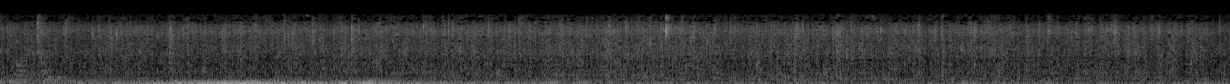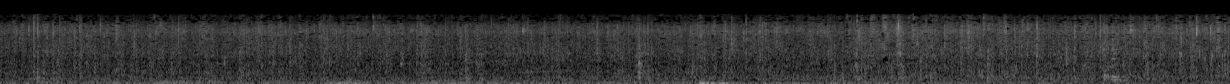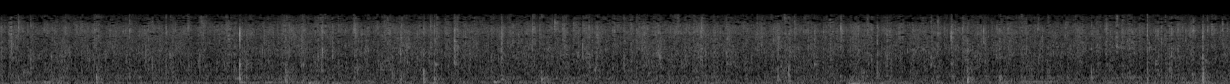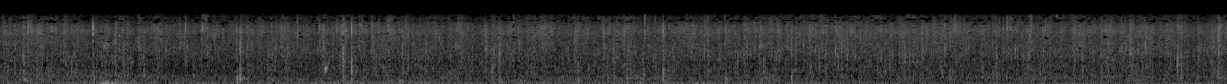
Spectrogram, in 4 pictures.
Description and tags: binaural rain in garden
I am standing in my back-yard. A distant rumble can be heard. Rain is falling down on the large kiwi-leafs and the sunscreen. Water is flowing down the drain in to the tub.
I walk a little round to the tub and return to the doorway.
Hardware used:
DreamEscape binaural mic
